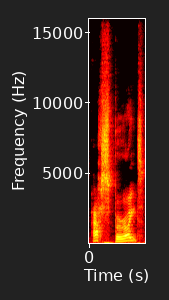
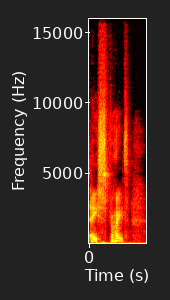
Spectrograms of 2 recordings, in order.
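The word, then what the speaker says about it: Aseprite: interesting i have here i call this asperite but i think it's a sprite is how it should be pronounced and i think this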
